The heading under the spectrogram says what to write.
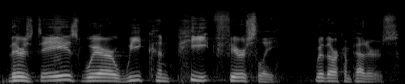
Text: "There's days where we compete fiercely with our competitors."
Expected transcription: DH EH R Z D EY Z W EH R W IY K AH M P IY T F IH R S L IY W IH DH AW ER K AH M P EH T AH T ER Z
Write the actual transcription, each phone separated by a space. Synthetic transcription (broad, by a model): DH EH R Z D EY Z W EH R W IY K AH M P IY T F IH R S L IY W IH DH AW ER K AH M P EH T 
